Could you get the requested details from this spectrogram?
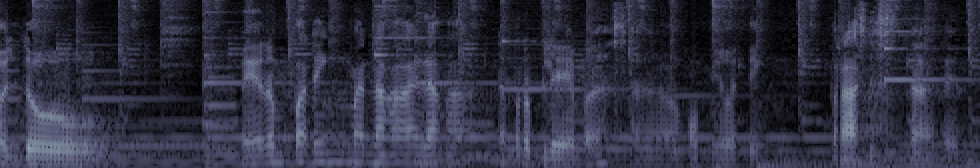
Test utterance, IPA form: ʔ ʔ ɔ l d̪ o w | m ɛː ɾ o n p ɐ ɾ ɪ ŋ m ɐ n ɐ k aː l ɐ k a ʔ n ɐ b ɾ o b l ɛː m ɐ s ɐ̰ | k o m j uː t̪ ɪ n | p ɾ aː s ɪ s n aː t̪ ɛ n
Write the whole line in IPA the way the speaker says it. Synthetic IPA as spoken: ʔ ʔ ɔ l d̪ o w | m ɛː ɾ o n p ɐ ɾ ɪ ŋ m ɐ n ɐ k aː l ɐ k a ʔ n ɐ p ɾ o b l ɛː m ɐ s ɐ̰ | k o m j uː t̪ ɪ ŋ | p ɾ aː s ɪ s n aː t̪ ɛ n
